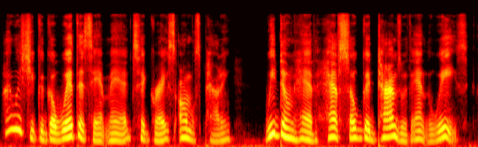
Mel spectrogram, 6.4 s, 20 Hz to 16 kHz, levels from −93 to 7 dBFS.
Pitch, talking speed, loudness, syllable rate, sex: 170 Hz, 215 wpm, -19 LUFS, 5.1 syllables/s, female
